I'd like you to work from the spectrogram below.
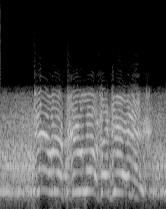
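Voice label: Russian left wing mood high, speech; War Thunder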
